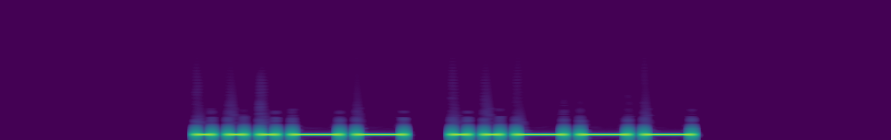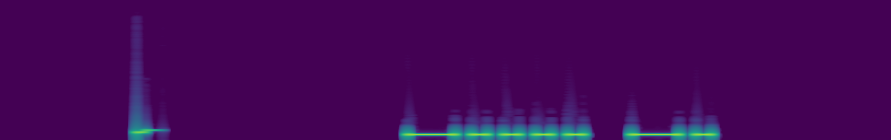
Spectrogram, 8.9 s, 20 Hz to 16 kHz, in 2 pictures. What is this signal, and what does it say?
Morse code, heard as a keyed tone, about 15 wpm, 700 Hz. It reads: 3 2 6 N
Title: Common Cut Numbers - 2-Digit 15wpm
